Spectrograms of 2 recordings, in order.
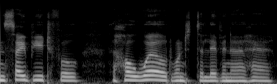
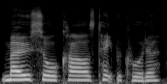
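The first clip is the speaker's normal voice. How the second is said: usual speaking voice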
